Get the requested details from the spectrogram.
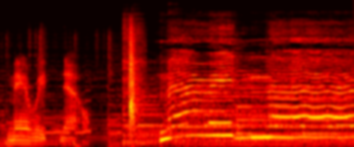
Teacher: Acá lo único que tenemos que hacer es mantener ese sonido de D por un momento y liberar el aire con la N. Es decir, al decir married, no vamos a liberar ese sonido de D. Vamos a mantenerlo llevando la lengua al paladar y vamos a mantenernos ahí por un microsegundo para luego pronunciar el sonido de la N.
